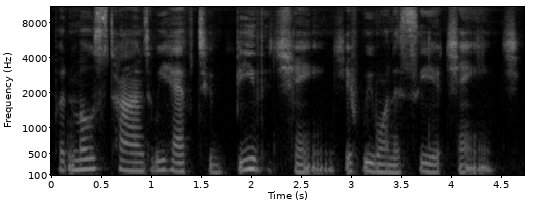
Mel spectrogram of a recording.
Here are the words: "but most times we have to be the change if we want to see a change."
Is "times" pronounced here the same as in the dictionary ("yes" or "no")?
yes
